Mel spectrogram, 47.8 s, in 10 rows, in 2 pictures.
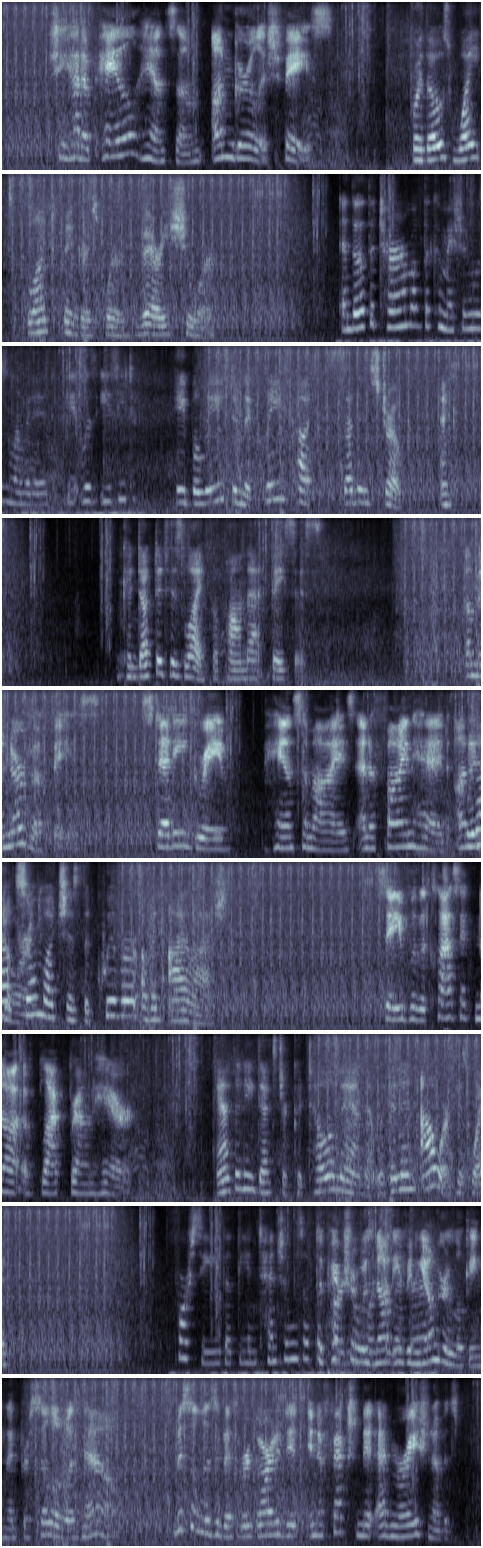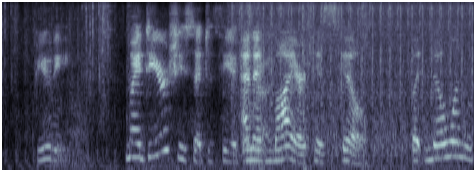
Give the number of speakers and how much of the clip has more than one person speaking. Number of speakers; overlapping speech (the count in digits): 3, about 5%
